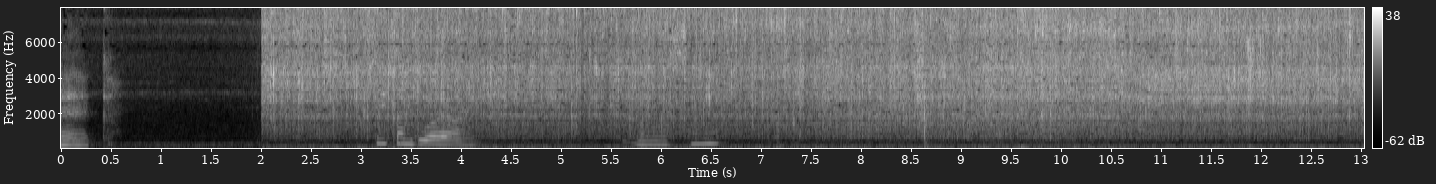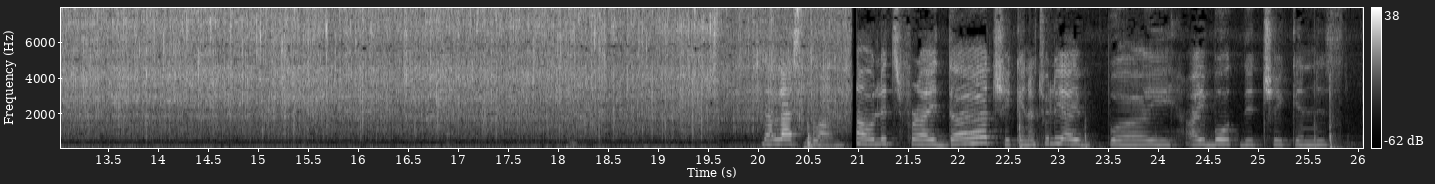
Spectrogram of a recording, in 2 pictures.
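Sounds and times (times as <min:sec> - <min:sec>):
eggplant frying in oil: 0:02.0 - 0:21.0.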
